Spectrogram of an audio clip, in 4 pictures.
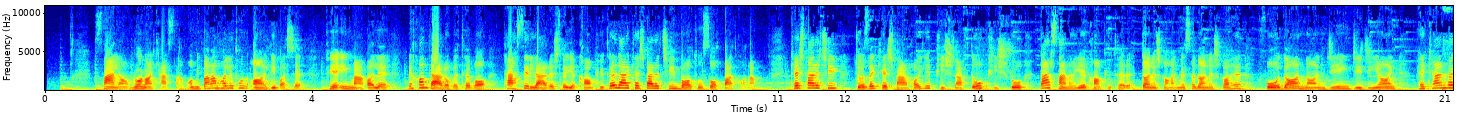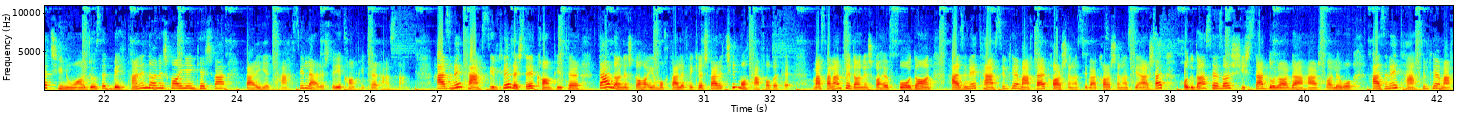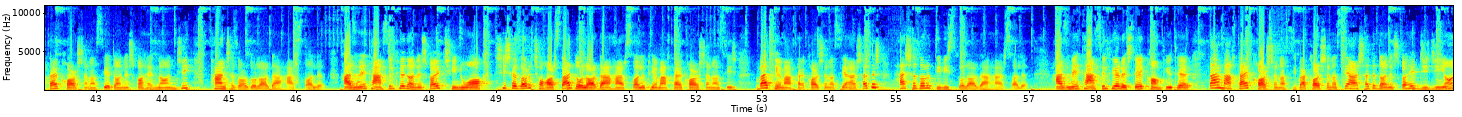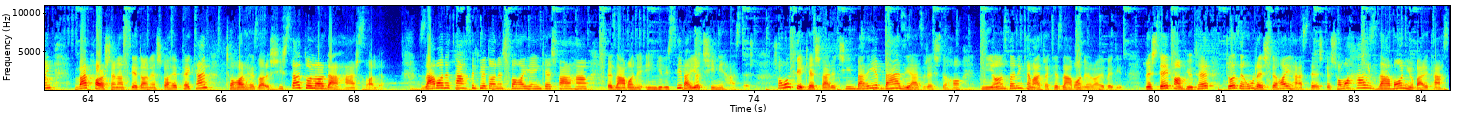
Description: صحبت های کارشناسان ما را تا انتها شنیده و برای هرگونه جزئیات بیشتر با مشاورین ما تماس بگیرید.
